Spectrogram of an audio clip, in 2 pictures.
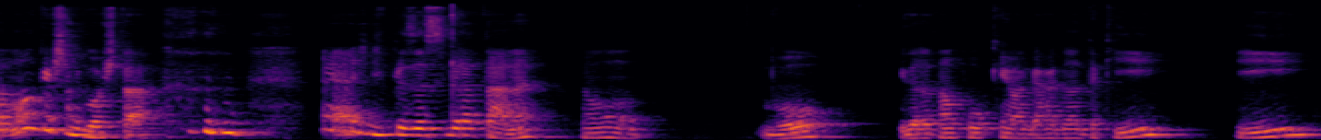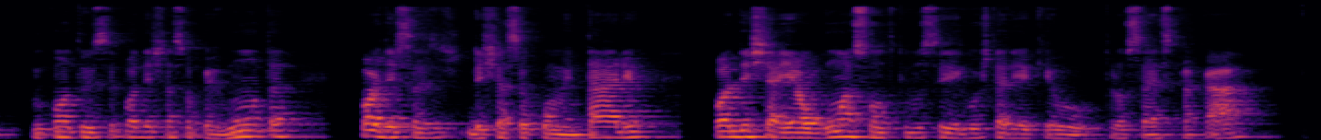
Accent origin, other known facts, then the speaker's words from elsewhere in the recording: Recife, Pernambuco, Brazil; eu sou do Recife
